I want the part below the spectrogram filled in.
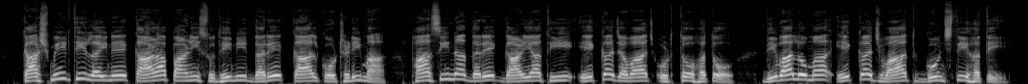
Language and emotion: Gujarati, neutral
